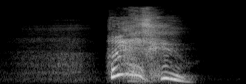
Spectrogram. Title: My biggest sneezes yet (M)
